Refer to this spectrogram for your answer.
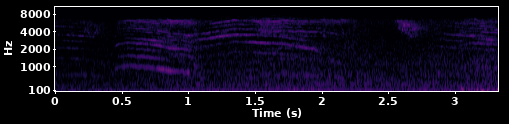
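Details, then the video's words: Domestic cat giving several thin, high meows that slide downward in pitch. Some calls overlap, possibly from more than one animal. A steady low hum sits underneath. "cat । বিড়াল"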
